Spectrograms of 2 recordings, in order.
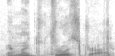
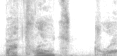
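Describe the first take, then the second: First: Said in the usual way. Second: Throats whispered on a rising tune; whispering. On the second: Real, not acted. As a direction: whisper throats with a dry rasp.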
